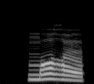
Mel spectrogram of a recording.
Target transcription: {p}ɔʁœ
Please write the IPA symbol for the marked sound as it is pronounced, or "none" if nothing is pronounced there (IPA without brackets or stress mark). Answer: m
